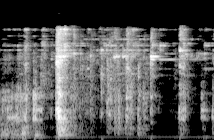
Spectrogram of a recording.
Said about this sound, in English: that's Holly's squeaky toy. That's not Holly doing other things. She likes to sit on it, so just bear with me.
